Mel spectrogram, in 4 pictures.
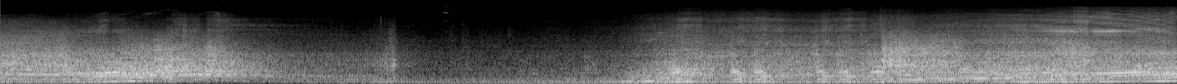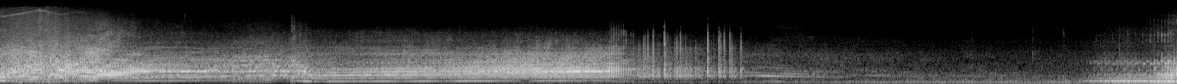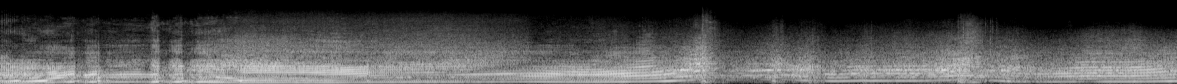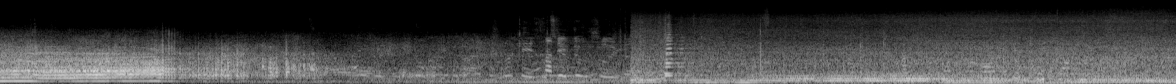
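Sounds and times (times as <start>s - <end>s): sports car engines accelerating: 0.0s - 47.0s
exhaust crackling: 18.0s - 29.3s, 37.0s - 47.0s.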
